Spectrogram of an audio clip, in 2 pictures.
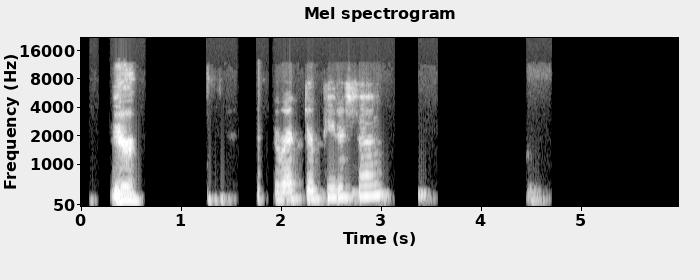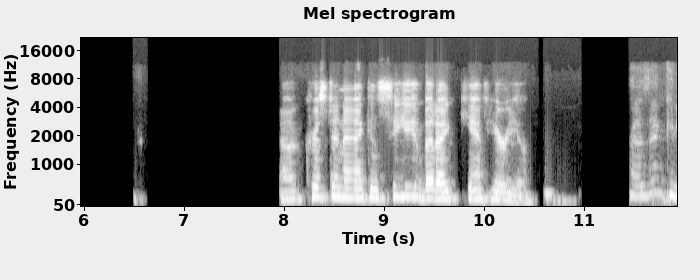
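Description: An older woman speaks calmly over an online call.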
